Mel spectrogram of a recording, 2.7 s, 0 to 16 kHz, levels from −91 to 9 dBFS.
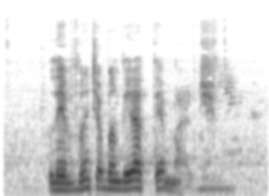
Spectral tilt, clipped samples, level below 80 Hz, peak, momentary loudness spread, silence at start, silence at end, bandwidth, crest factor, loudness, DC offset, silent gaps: -7.5 dB/octave; under 0.1%; -60 dBFS; -8 dBFS; 16 LU; 0.5 s; 0.4 s; 10 kHz; 18 dB; -24 LUFS; under 0.1%; none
